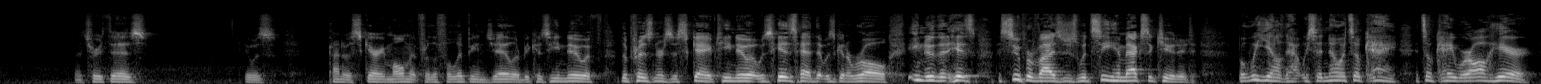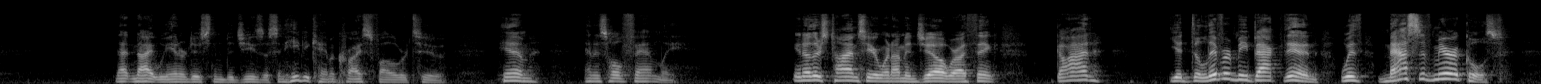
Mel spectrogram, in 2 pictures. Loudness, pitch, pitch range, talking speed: -25 LUFS, 145 Hz, 120-170 Hz, 185 wpm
